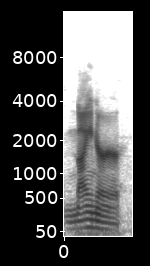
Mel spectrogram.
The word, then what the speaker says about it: niner: nose six seven eight nine is pronounced Niner this I definitely heard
